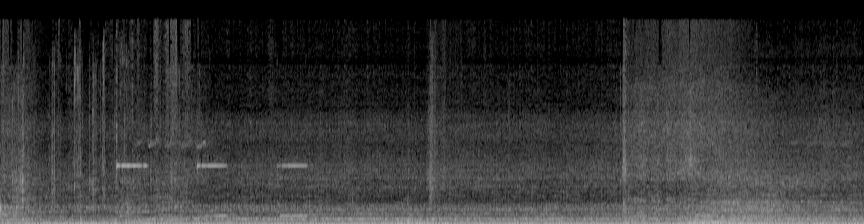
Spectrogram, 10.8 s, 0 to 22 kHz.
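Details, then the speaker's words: 2016 Peugeot 208 1.2 PureTech three-cylinder after wet timing belt replacement and fresh oil, first start, no oil pressure light: steady low even idle hum, no knocking or ticking; normal idle. "absolutely mint H listen to that three cylinder of course oh it sounds lovely"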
